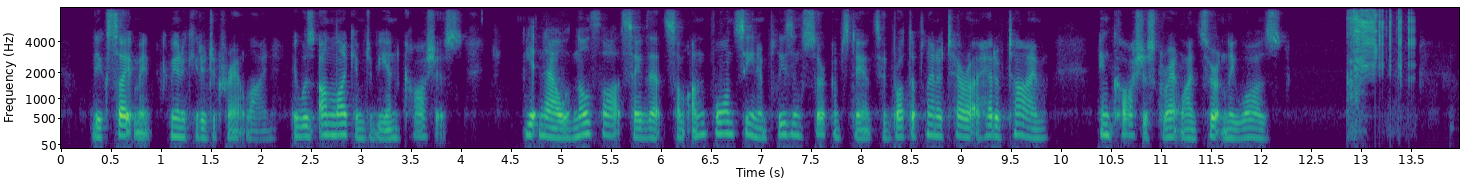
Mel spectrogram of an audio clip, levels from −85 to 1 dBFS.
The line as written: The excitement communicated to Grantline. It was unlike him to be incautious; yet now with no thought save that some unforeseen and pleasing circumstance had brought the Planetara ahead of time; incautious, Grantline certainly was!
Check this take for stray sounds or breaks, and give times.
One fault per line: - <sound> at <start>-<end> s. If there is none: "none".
- squeak at 12.8-13.6 s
